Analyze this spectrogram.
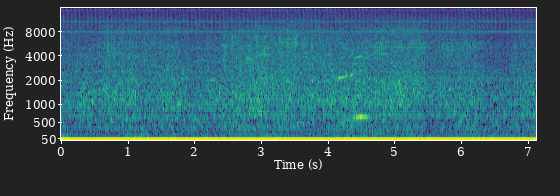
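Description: A busy street hums with traffic and distant crowd noise outdoors.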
